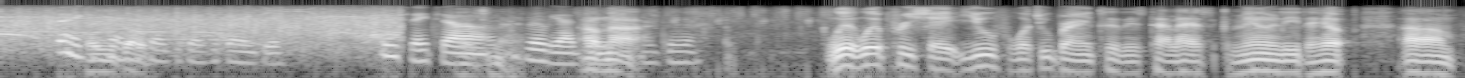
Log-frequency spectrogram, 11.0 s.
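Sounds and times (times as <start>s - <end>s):
studio audience applause: 0.0s - 3.0s
speech: 0.4s - 10.9s.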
